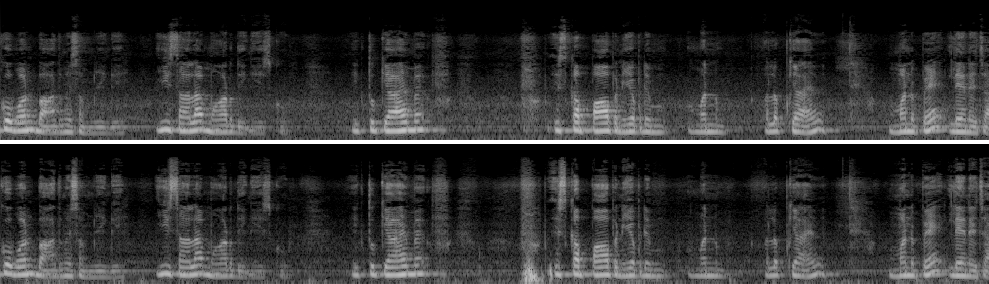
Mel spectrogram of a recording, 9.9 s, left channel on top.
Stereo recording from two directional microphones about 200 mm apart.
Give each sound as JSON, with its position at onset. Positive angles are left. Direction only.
{"t": 0.0, "sound": "speech", "side_deg": -35}
{"t": 5.5, "sound": "speech", "side_deg": -40}
{"t": 7.6, "sound": "speech", "side_deg": -20}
